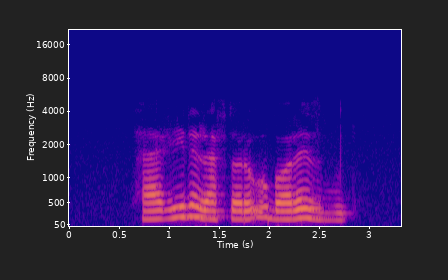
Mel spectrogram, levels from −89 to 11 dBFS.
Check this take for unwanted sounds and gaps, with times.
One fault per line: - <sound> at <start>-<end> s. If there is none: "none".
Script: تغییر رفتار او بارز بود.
none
